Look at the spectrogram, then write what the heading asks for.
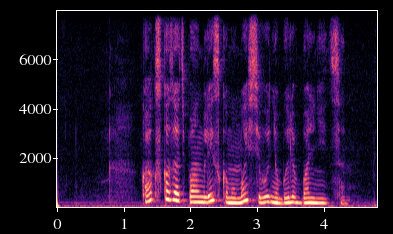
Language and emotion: Russian, neutral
